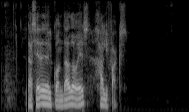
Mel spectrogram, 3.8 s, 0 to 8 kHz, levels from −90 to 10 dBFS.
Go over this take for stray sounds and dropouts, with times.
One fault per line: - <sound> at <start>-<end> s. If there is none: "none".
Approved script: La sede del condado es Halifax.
- dropout at 0.5-0.6 s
